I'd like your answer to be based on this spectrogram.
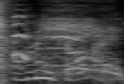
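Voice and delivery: high exasperated oh my God. Real, not acted. Reacting to a friend's story, exasperated. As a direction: throw up your hands.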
